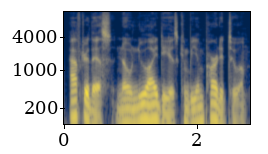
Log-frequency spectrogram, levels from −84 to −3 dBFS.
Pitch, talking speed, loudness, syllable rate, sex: 100 Hz, 215 wpm, -17 LUFS, 5.5 syllables/s, male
